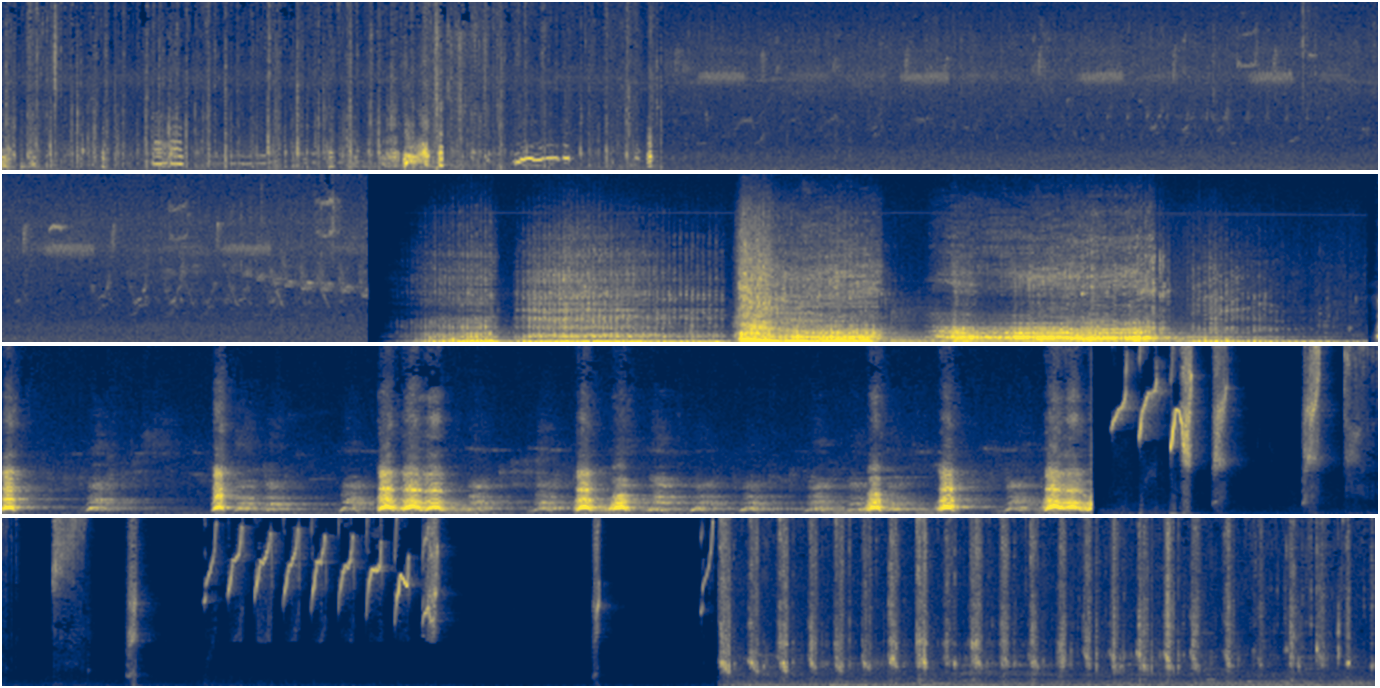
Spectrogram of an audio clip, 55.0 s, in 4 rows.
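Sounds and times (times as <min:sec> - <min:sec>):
chickens clucking: 0:00.0 - 0:06.6
deep rough animal roar: 0:17.7 - 0:27.2
dog barking: 0:27.4 - 0:28.9, 0:29.6 - 0:38.5.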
